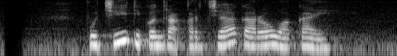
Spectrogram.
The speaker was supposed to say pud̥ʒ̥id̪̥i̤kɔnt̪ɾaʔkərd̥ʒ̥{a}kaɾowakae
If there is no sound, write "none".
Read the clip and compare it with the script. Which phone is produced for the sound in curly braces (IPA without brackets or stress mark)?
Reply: a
